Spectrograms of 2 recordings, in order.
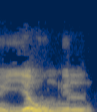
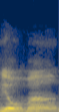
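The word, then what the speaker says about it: يومِ: sini maitu muhammadan mu Yaumil jumati ini kita membacanya yaumi enggak boleh Yauma enggak boleh yaumu maka maitu Muhammad un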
